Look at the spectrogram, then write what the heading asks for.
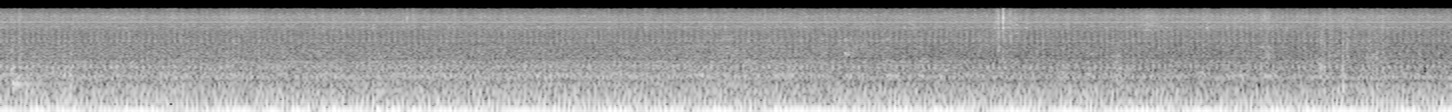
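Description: Car engine idling with a steady low rumble, picked up by a camera mounted on the car itself.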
